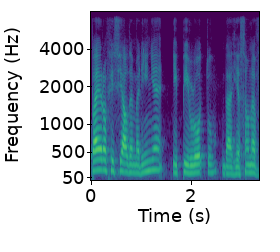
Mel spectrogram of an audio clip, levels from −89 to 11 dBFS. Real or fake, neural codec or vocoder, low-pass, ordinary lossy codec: fake; codec, 24 kHz, 0.9 kbps, WavTokenizer, small release; 7.2 kHz; none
